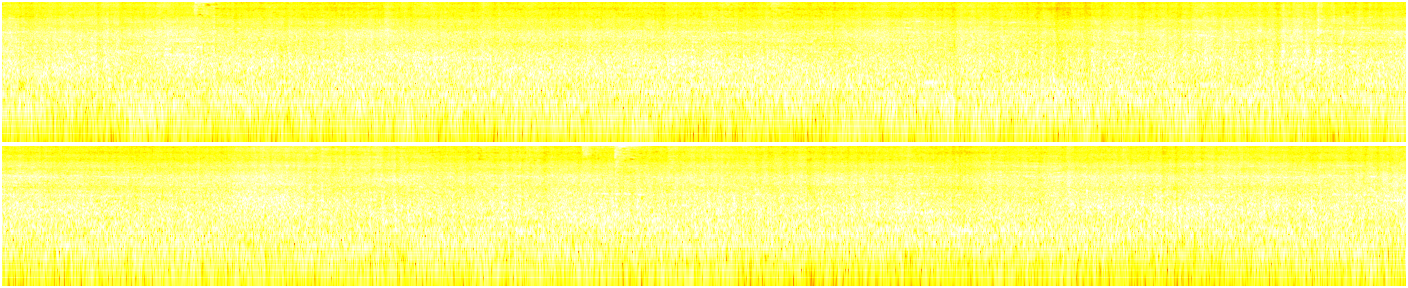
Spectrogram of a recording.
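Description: A train rolling past, the steady noise of its railcars' wheels running on the rails at an even level throughout.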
